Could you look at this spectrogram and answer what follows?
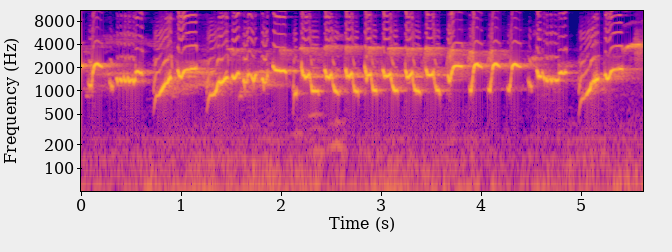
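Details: Song of a white-rumped shama serving as a tutor for contest birds, a rolling series of repeated rising, hooked whistled notes, about two to three per second, clean and loud.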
